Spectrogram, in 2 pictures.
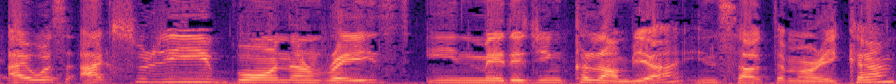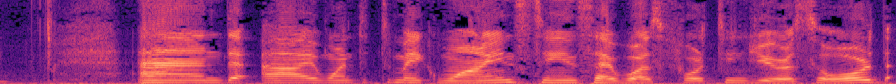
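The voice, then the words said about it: Slight Colombian Spanish accent. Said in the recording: “you don't sound like you're from around these parts ... I have a little accent ... Just a uh, little”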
